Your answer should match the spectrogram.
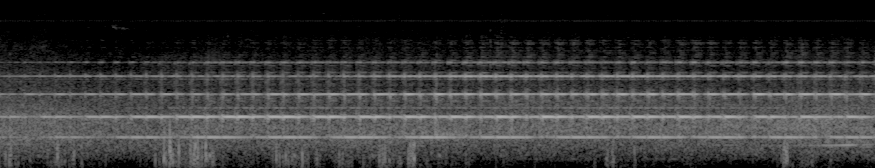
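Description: Dutch level-crossing warning bells start ringing suddenly and ring on in a fast, even pulse, warning of an approaching train; the barriers begin to lower near the end.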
